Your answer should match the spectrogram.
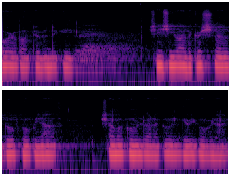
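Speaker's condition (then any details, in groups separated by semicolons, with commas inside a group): Parkinson's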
